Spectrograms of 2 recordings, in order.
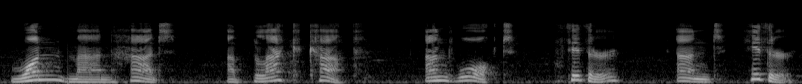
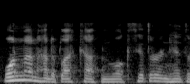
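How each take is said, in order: First: It is read slowly and precisely. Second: It is read quickly. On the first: "One more time slowly" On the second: "now I'm going to read it quickly"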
